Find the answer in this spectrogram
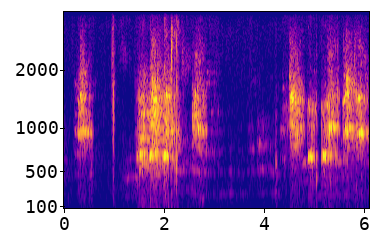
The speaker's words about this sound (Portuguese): Cachorra tá braba aí, hein?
